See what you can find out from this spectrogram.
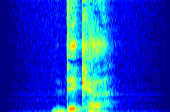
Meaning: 1. comparative degree of dick 2. inflection of dick: strong/mixed nominative masculine singular 3. inflection of dick: strong genitive/dative feminine singular
- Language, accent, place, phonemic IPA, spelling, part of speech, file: German, Germany, Berlin, /ˈdɪkɐ/, dicker, adjective, De-dicker.ogg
